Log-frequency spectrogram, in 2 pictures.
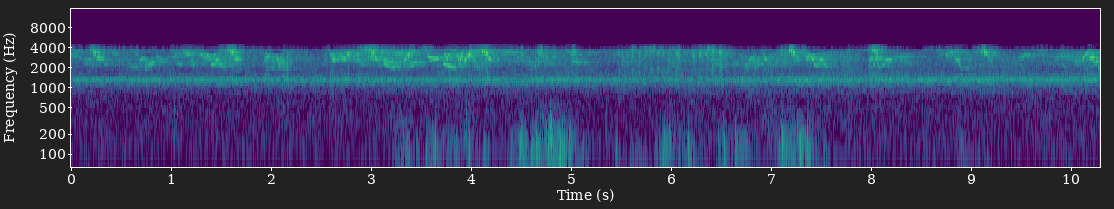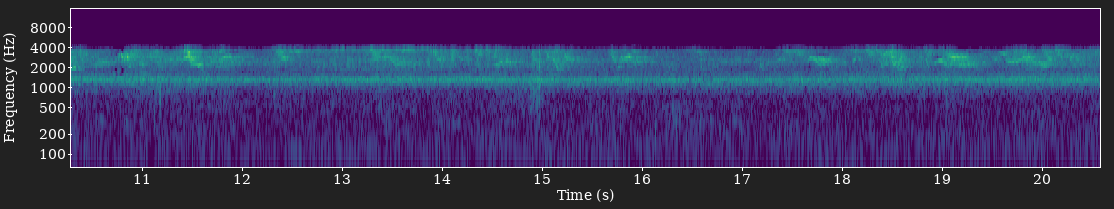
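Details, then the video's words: Steady cicada drone from a neighborhood on May 22, 2021, holding one pitch for twenty seconds beneath busy bird chirping, with low rumbling rustles in the first third. "Sound of cicadas in our neighborhood"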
